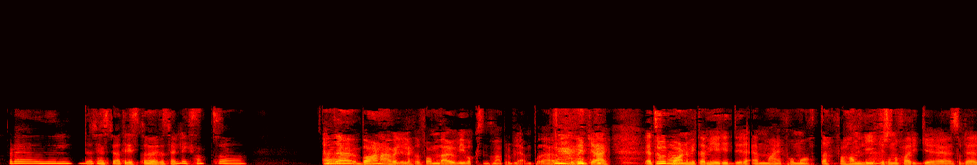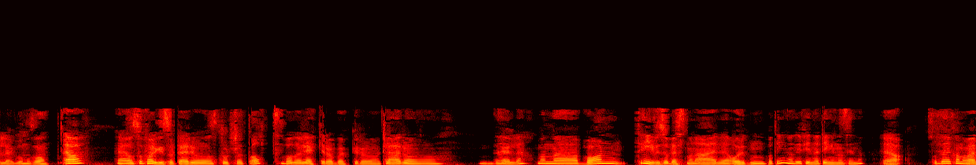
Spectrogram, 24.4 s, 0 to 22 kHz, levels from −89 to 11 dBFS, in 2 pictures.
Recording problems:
garbled, watery; badly; nothing above 7.5 kHz
abrupt cut into speech; at the end

